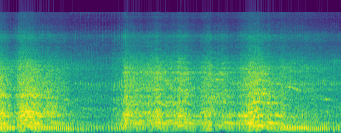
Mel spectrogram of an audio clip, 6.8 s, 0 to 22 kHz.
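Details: Honda Beat ECO scooter after fixing TPS voltage (0.80 to 0.48 V) for stalling, weak power and late throttle: picks up cleanly on three blips and drops back smoothly, normal throttle response.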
